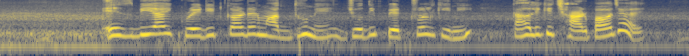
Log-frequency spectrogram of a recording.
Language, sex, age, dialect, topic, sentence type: Bengali, female, 31-35, Standard Colloquial, banking, question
